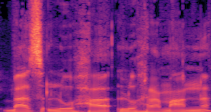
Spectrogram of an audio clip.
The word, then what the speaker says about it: Baz Luhrmann: Allora, invece io continuo con Elvis, che è un film di Baz Luhrmann.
